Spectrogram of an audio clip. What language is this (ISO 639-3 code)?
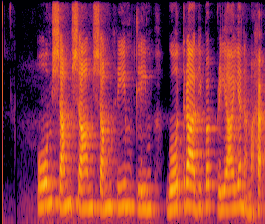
san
